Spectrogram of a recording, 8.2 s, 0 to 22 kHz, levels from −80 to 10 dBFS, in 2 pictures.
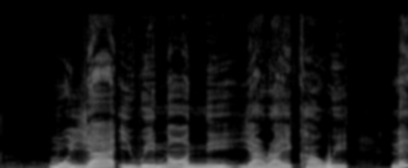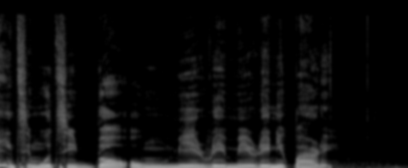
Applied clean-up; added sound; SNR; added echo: none; none; none; none.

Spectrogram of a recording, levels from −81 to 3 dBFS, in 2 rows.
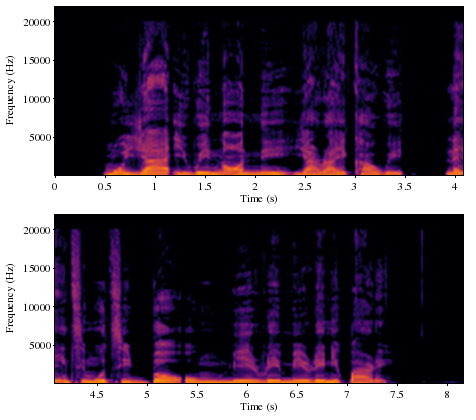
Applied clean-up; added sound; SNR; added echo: neural mask model DeepFilterNet 3.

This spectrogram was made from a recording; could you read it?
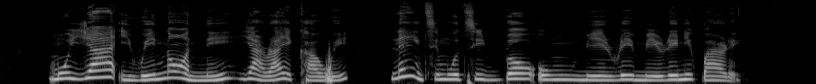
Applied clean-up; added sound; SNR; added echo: neural mask model Resemble Enhance denoiser.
